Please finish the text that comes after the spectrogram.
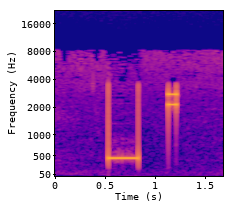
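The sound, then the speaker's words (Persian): A telephone busy tone from a listener's dropped call on a radio phone-in show sounds once as a steady, low electronic tone lasting about a third of a second, followed shortly by a brief, higher-pitched beep. No one speaks. “بله، شنونده ما قطع شد.”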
